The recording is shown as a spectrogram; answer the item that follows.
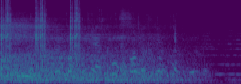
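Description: Faint chatter of voices with a rapid series of sharp clicks, about three a second, fading out just before the end.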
